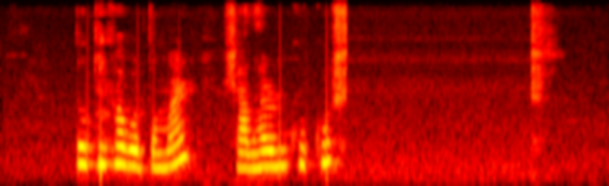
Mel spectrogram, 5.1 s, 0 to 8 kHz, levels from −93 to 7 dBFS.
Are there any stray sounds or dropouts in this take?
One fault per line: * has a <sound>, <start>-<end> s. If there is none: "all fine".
all fine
